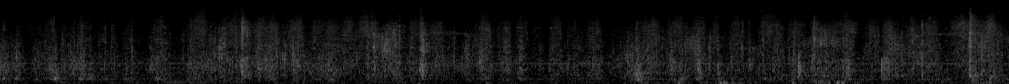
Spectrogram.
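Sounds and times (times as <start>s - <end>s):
towel rubbing car bodywork: 0.0s - 10.0s.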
